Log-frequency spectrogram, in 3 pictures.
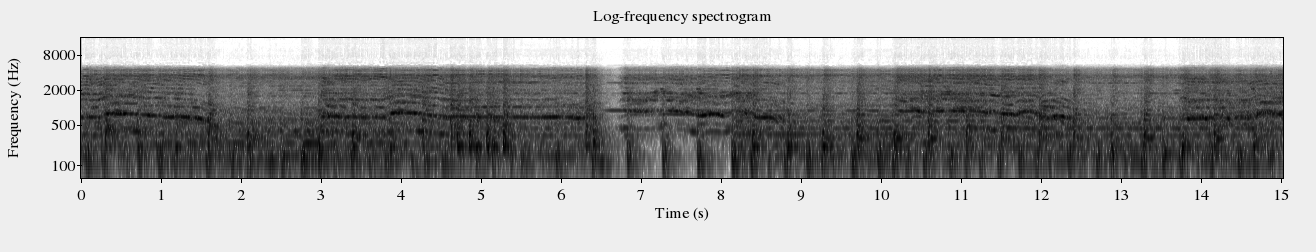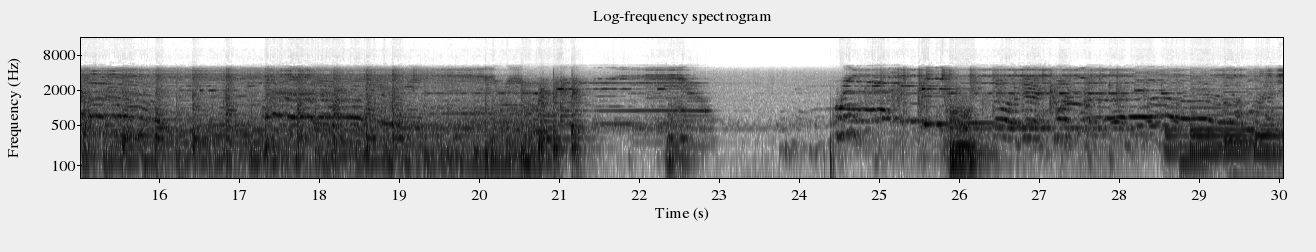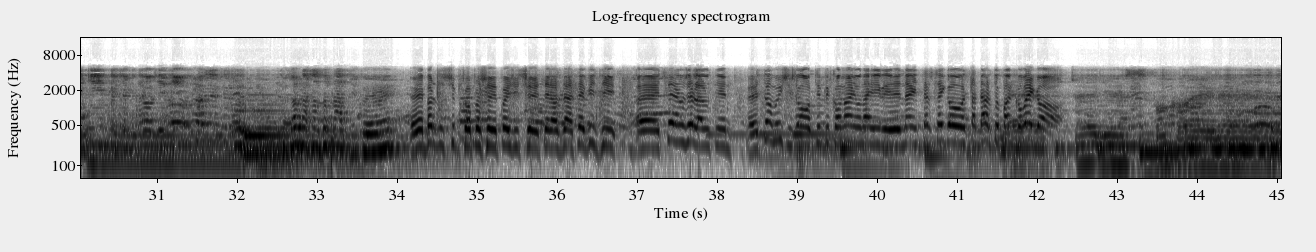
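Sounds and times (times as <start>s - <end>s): punk rock band playing: 0.0s - 22.9s, 28.6s - 33.4s
guitar long held note: 20.0s - 23.0s.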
